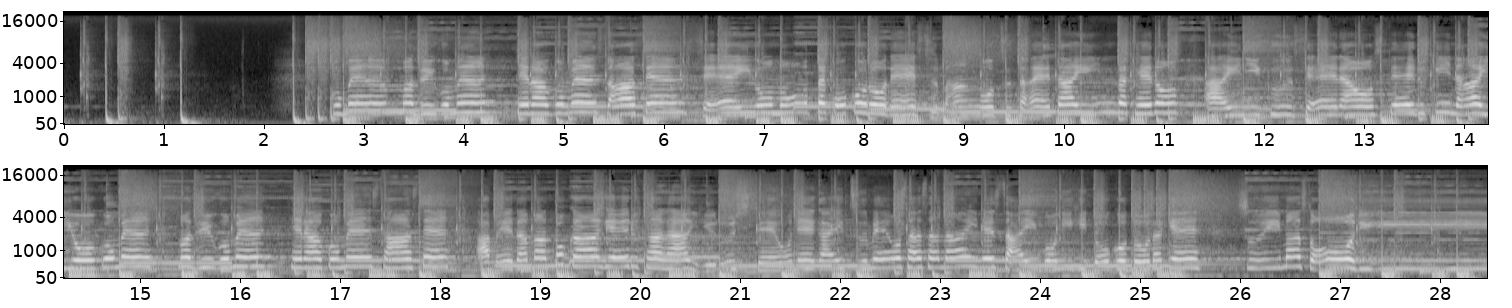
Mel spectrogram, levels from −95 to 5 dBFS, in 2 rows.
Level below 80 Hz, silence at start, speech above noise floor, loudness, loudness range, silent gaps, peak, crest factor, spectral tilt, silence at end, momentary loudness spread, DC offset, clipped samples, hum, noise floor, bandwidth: -32 dBFS; 0.15 s; 38 dB; -16 LUFS; 3 LU; none; 0 dBFS; 16 dB; -4 dB/octave; 0 s; 7 LU; under 0.1%; under 0.1%; none; -54 dBFS; 19 kHz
